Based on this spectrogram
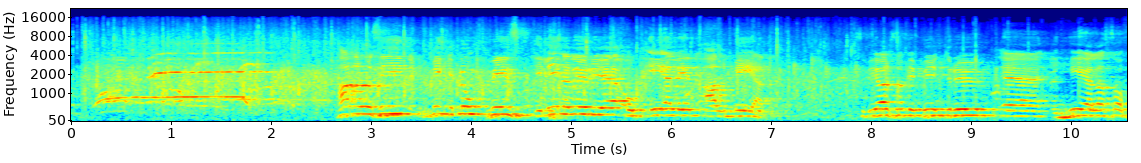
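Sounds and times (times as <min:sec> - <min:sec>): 
room full of people clapping: 0:00.0 - 0:09.9
speech: 0:02.7 - 0:07.1, 0:07.9 - 0:10.5.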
